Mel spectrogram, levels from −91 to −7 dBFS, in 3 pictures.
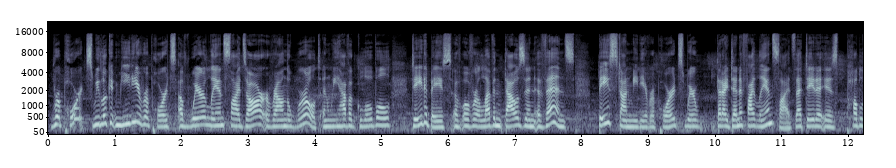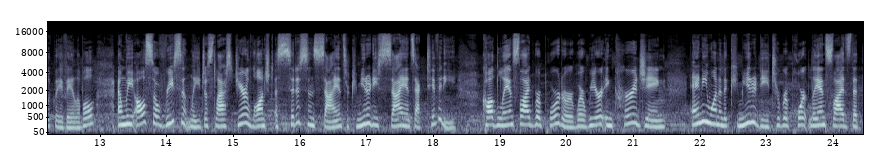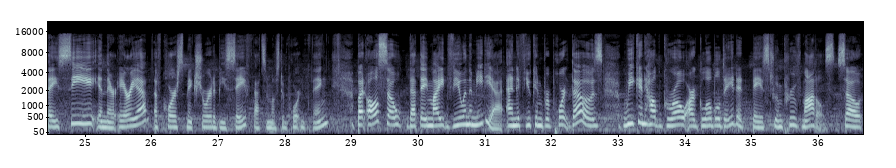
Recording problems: chatter from many people; faint; throughout; 20 dB below the speech

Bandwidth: 14.5 kHz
